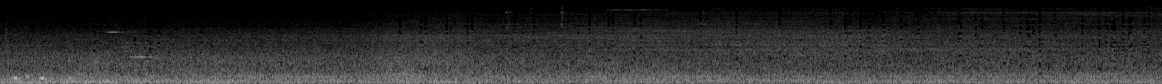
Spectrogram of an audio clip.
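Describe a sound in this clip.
Footsteps tap on a sidewalk.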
